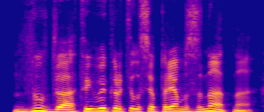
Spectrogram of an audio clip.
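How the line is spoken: Chuckling. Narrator (Russian): хохотнул он

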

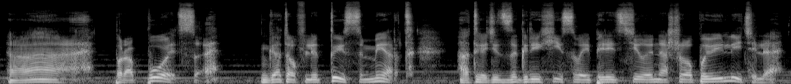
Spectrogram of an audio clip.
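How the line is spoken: Angry growl. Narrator (Russian): Гневно прорычал Козоголовый

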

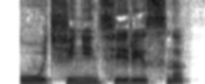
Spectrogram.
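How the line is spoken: Snorting. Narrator (Russian): фыркнула та

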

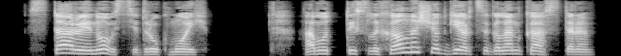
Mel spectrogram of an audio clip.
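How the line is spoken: Loud. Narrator (Russian): Эндрю громко сказал

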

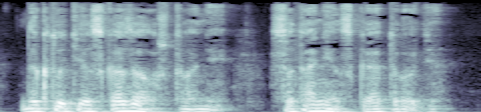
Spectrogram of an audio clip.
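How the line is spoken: Quiet speech. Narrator (Russian): тихо промолвил Клаус

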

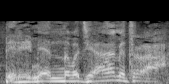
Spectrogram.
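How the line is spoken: Bellowing like wounded buffalo. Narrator (Russian): раненым буйволом взревел Белов

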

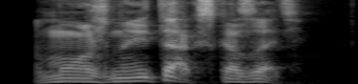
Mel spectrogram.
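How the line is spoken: Old man's snort. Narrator (Russian): хмыкнул старик

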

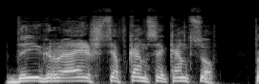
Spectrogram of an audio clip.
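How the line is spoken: Growl. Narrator (Russian): прорычал волк

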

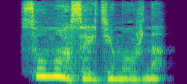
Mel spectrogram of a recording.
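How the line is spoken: Breathless exhale. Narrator (Russian): выдохнула я

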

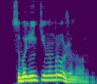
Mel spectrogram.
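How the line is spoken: Calm. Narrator (Russian): спокойно сказал я

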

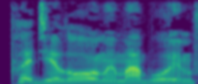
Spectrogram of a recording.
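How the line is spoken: Snort. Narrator (Russian): фыркнула Мири

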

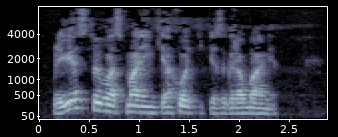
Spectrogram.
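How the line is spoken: Cheerful exclamation. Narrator (Russian): Весело воскликнул он

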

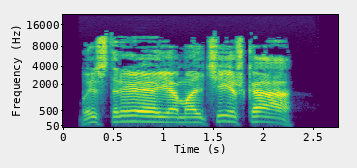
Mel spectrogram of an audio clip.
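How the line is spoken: Shrill shout. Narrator (Russian): визгливо крикнул он

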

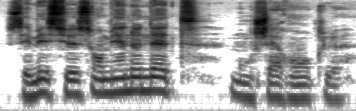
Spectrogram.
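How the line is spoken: Plain answer. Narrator (French): répondit Mathurin

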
